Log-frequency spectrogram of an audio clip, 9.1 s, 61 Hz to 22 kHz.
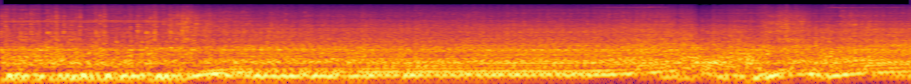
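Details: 1960 GMC V12, points ignition, idling after the miss was fixed by tightening a loose spark plug: deep, even idle with a steady low rumble and no skips or stumbles; running smoothly on all cylinders.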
